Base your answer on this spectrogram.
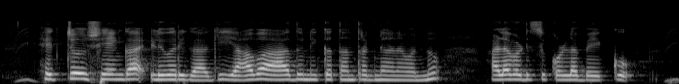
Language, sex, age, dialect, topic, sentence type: Kannada, female, 25-30, Central, agriculture, question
